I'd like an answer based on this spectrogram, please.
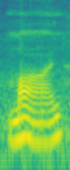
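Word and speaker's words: מן: So, for manna, according to the Hebrew, it's Strong's H4478, pronounced as mon, right?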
